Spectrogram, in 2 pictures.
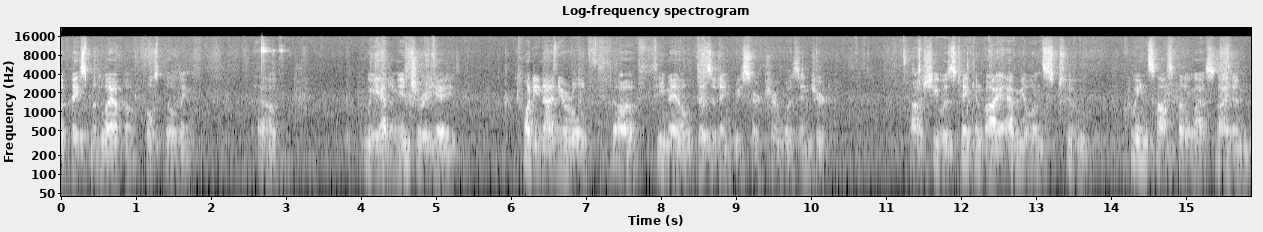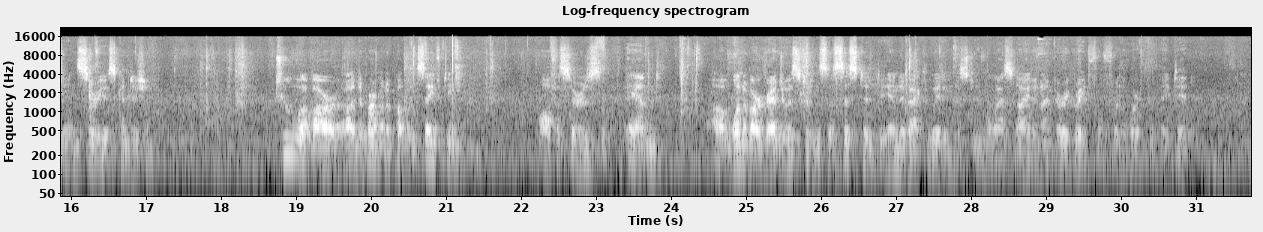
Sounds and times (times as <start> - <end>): Speech: 0.0 - 1.9, 2.5 - 3.0, 4.0 - 5.4, 6.1 - 10.3, 11.3 - 17.2, 18.7 - 21.3, 22.2 - 31.0.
